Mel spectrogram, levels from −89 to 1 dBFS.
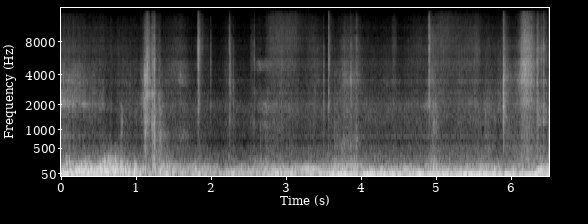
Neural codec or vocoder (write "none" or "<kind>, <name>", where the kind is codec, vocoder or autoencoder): autoencoder, DAC-VAE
